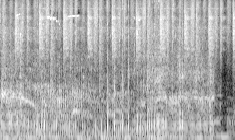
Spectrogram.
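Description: A trial motorcycle popping wheelies on light throttle blips, its engine buzzing and revving in short bursts, close and loud throughout, with brief surges of acceleration.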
